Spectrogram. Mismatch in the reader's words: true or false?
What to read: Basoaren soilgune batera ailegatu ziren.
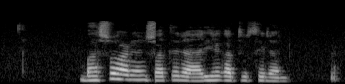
true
